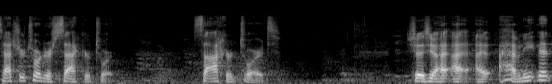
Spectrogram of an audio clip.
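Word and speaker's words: Sachertorte: And so the desserts that are mentioned in the book include apfel, strudel, and is it pronounced sachertort or sachertort? Sachertort.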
